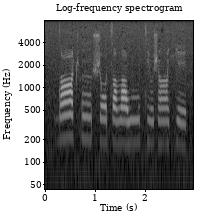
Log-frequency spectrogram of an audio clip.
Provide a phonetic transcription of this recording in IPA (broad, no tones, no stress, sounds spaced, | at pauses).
d ɑː t͡ʃʼ ũː ʃ ɔ tʲ e ðˤ ɘ w uː tʲ ʊː ʃ ɑ̃ː ç e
